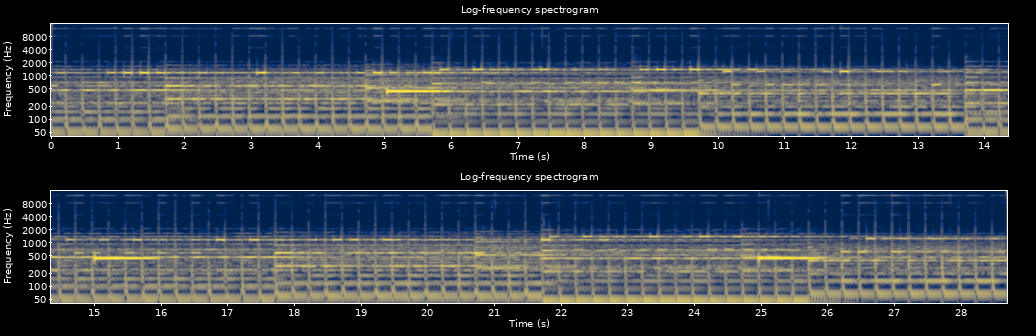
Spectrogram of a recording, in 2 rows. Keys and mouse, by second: 0.0 a, 0.5 click, 0.9-2.2 right drag, 2.0 g, 3.9 middle click, 4.2 a, 4.9 right click, 5.4-7.3 drag, 7.3 middle click, 8.2 click, 9.6-10.7 middle drag, 10.7 click, 11.6 middle click, 12.6-14.7 middle drag, 18.0-19.1 right drag, 19.1 middle click, 20.0 click, 20.0 right click, 20.8 a, 22.0 ctrl+r, 23.4 click, 24.2 click, 25.2-26.6 right drag.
